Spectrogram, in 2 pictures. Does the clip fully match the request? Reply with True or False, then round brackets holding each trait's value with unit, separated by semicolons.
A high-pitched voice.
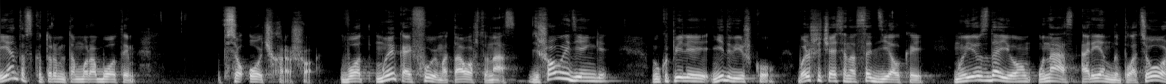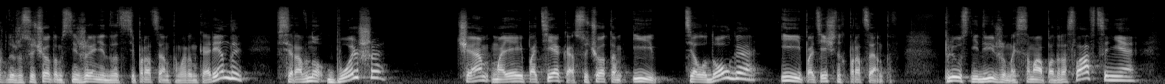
False (140 Hz)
